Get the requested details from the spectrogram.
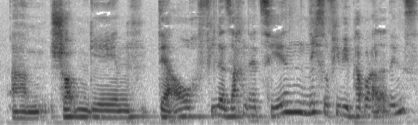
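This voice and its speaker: A man with an ordinary speaking voice, lively intonation and a moderate pace. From Germany. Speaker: student. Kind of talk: casual chat.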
